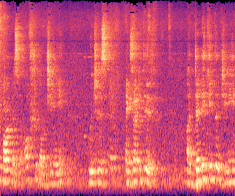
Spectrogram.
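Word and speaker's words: Djenee: It's not pronounced D-J-N-E. It's Jeannie.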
